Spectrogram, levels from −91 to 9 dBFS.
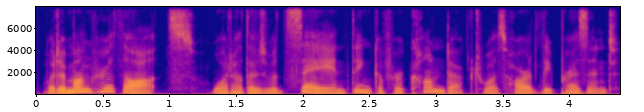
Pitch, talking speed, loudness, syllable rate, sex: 175 Hz, 220 wpm, -19 LUFS, 5.0 syllables/s, female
